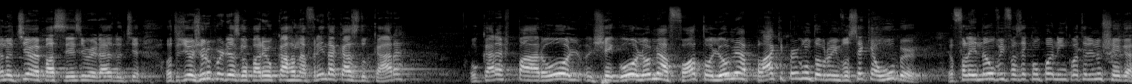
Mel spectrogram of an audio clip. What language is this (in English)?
Portuguese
